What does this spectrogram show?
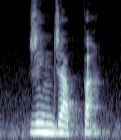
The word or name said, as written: dxindxpa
